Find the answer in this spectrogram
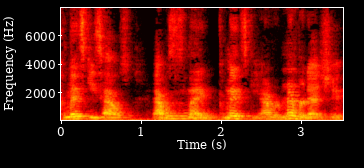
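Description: Male voice with an American accent, plus audible room echo and noticeable background noise. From Pittsburgh, US. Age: 60s. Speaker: community activist and urban farmer. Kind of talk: interview. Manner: animated.

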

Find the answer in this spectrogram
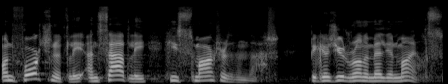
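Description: Raised and projected, a man's high voice carries an intense, bright, sharp tone in a very clean recording with a silent background. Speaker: preacher giving a sermon. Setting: church service. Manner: fast talker, intense.

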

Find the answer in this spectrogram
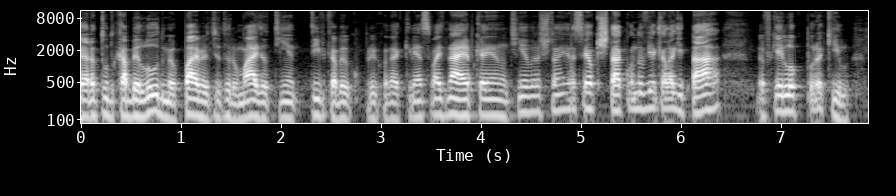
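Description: Ordinary pitch variation colors speech delivered at a very fast pace. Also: man, medium pitch for a man. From Aracaju, Sergipe, Brazil. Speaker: rock singer-songwriter. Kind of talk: casual interview chat.

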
